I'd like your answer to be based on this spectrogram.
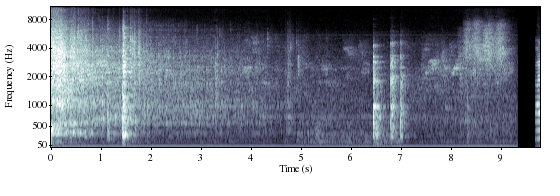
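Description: Half-cooked mutton sizzles as it drops into hot gingelly oil, starting with a loud hiss that fades into a softer fry. Clinks of a pan and spoon are heard, and a few sharp knocks come from stirring.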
